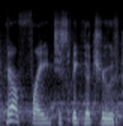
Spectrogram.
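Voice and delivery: ordinary talk, nothing marked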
